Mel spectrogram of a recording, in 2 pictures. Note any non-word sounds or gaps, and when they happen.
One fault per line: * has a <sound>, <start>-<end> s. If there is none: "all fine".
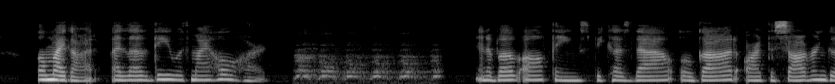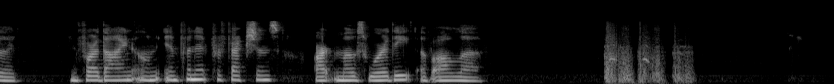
* has a bark, 2.9-4.5 s
* has a cough, 14.4-15.3 s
